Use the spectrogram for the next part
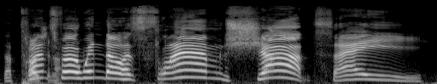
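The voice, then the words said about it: Imitates another person's voice. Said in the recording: “That's actually a very good impression”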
